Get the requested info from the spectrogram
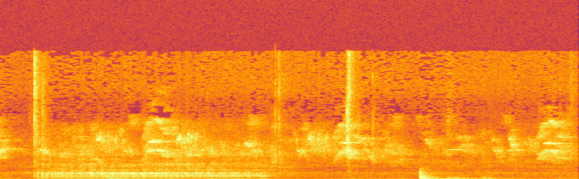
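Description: Birds chirping in the background over low outdoor noise, with one short low knock or thud a little past four seconds in.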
